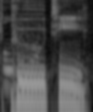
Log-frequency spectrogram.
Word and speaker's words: poutine: It's pronounced poutin. That's what I said. A poutine.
